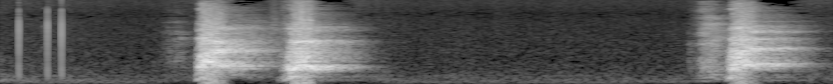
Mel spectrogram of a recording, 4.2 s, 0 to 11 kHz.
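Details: Yorkshire Terriers, a male and a female, where the female keeps harassing the male, indoors; three sharp broadband barks, two close together around one second in, then a single bark near 3.7 seconds, with faint clicks at the start.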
